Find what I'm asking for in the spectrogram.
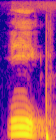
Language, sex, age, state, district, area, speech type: Hindi, male, 60+, Uttar Pradesh, Mau, rural, read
